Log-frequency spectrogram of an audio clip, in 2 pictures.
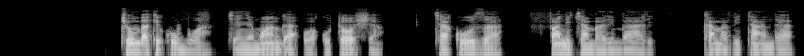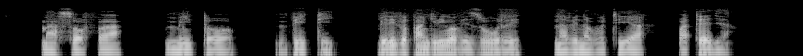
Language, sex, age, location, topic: Swahili, male, 25-35, Dar es Salaam, finance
